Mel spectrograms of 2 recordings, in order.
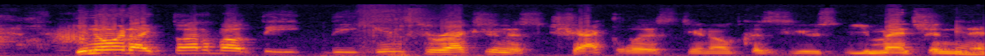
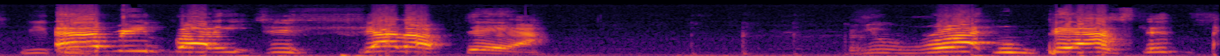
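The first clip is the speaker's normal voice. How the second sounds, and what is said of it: Imitates another person's voice. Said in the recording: “your Marge Schott impression”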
